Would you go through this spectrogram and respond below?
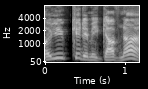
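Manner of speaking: put-on London Cockney accent. Host reacting to a tarot reading request in a put-on cockney accent. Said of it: "I'm going to drop the Cockney thing immediately".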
